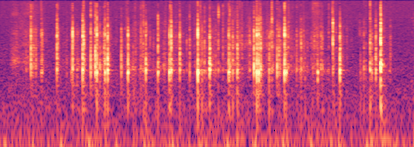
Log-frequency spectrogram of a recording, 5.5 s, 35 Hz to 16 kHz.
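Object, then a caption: Plastic sequins pinned on a foam board. Fingertips and long nails scratch and tap across a framed foam board covered in pinned plastic sequins that form a tiger picture. The result is a dense run of quick, dry clicks and crinkly scratches, with a faint tonal ring near 780 Hz and bright, crisp highs.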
